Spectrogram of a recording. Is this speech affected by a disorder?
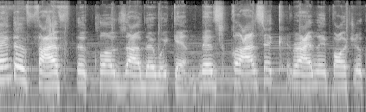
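Yes: cerebral palsy.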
